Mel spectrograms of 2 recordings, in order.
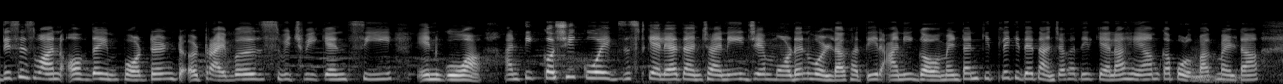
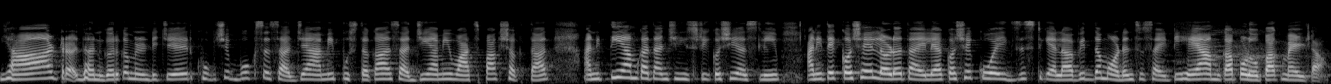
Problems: none marked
